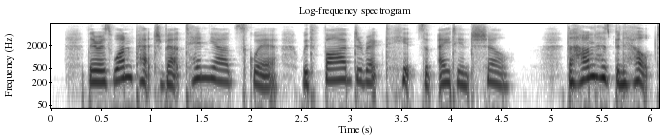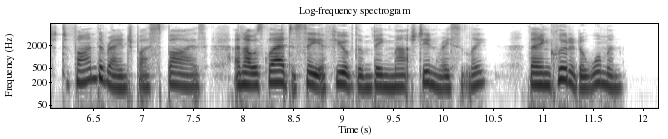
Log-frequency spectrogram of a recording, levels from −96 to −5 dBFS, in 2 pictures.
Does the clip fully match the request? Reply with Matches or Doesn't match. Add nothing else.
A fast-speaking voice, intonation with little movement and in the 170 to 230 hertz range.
Doesn't match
